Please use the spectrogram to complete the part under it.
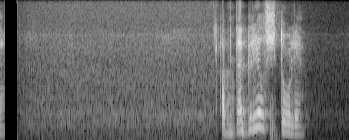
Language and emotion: Russian, angry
